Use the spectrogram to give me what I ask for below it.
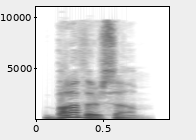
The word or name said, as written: bothersome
